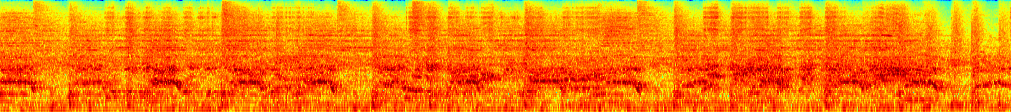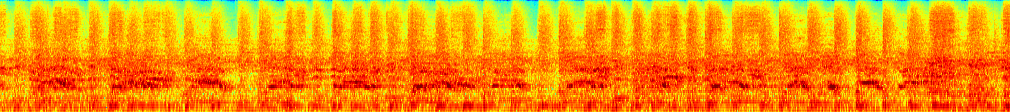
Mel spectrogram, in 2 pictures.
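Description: Hardcore punk band playing live: loud electric guitars under shouted vocals, continuous throughout.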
